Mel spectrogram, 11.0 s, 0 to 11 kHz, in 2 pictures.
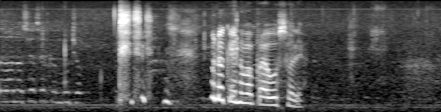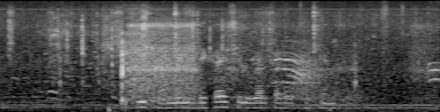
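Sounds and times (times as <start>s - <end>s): indistinct voices talking quietly: 0.0s - 11.0s.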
